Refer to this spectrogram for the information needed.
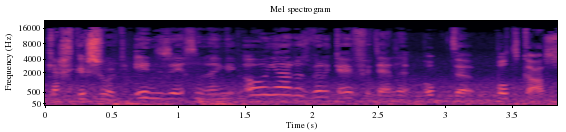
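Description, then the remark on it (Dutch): A man talks continuously over a steady, low rumbling hum of road noise inside a moving car, recorded on a clip-on microphone, the engine and tire drone holding even beneath his voice throughout. “Dus je hoort waarschijnlijk wel wat geruis op de achtergrond.”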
